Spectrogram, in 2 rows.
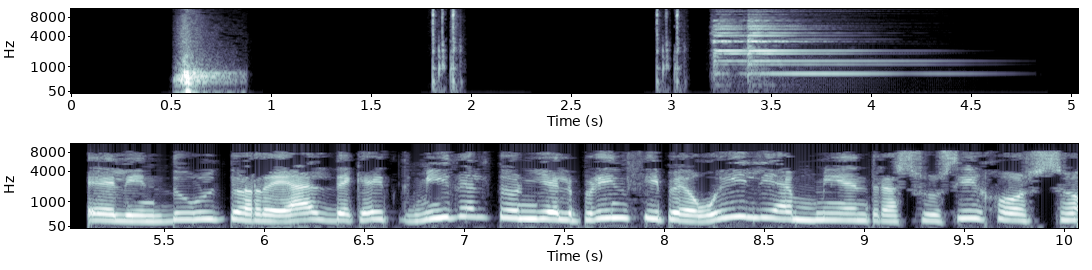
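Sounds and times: quick clicks: 1.8s - 2.0s, 2.9s - 3.2s
bright bell ding: 3.2s - 4.8s.

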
